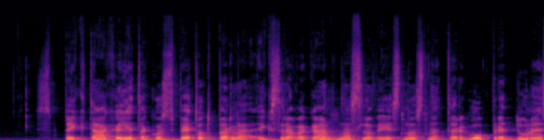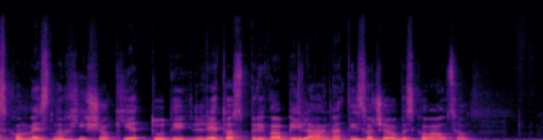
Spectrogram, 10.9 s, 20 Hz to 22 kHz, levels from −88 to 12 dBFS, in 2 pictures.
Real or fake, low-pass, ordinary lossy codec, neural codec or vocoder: fake; 19.8 kHz; none; vocoder, 44.1 kHz, 128 mel bands, Pupu-Vocoder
